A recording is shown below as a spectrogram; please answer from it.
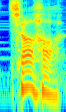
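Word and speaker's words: Chajá: Oh, chaha. All right. The the J is silent.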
